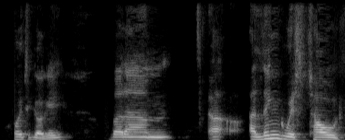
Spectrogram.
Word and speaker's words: heutagogy: uh well i mean i was raised in the back streets of nottingham in england so in the slums so i i say hoytigagi but um a linguist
